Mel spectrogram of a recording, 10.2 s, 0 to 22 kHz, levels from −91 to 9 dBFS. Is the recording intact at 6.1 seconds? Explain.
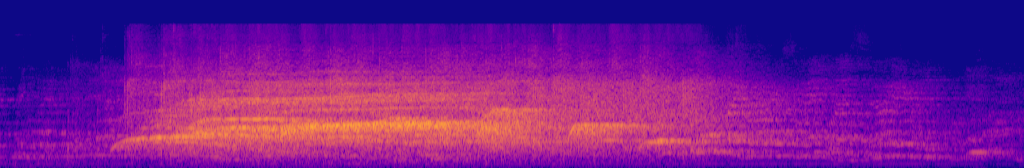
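Yes, at 6.1 seconds the sound is intact, with no dropout, glitch or other fault at that moment.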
